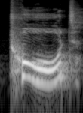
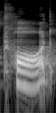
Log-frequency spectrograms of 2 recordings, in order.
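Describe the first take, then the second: First: The O vowel is closed. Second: The O vowel is open. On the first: The speaker calls it right. "Now that's a closed O" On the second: The speaker calls it wrong. "not Tod or something"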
